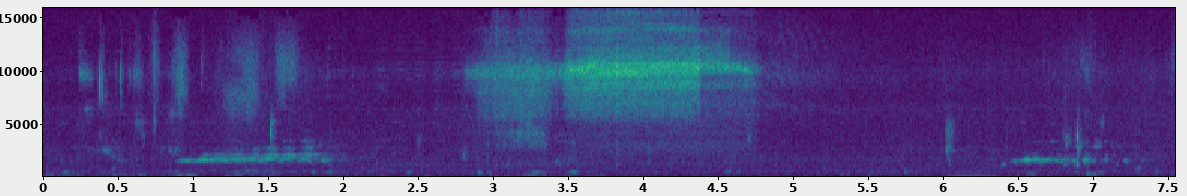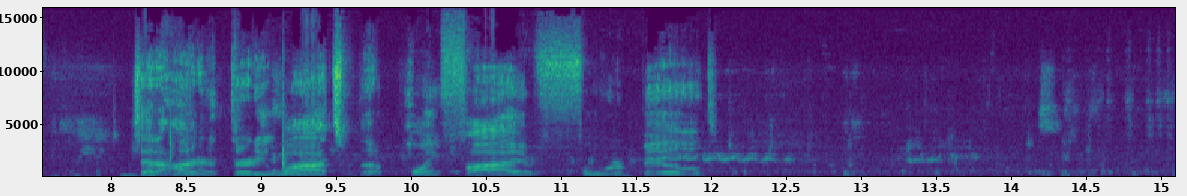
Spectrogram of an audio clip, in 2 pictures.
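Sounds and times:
wavering whistles of breath: 0:00.8 - 0:02.0, 0:02.9 - 0:05.0
vape draw hissing: 0:03.0 - 0:04.8.

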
